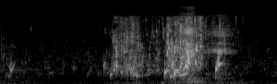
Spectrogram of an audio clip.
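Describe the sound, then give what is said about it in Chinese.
Water splashes in a royal bathing pool. A quiet stretch gives way to a few soft, sloshing bursts of splashing in the second half. “怎么还泼起水来了？毕竟是皇家浴场”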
